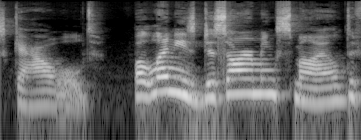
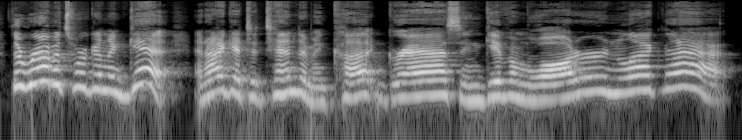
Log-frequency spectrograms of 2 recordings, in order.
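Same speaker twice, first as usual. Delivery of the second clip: higher and faster, eager; Lenny excited; 6 semitones higher, 4 dB louder than usual. A narrator's reading. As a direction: rattle off the dream happily.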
